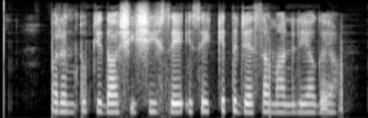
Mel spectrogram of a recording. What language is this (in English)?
Sanskrit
